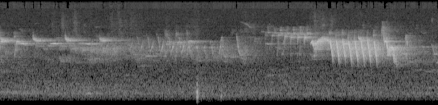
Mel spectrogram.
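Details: Soft high whistles and chirps from several birds, then a louder, rapidly repeated high trill, with one brief low click in the middle.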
